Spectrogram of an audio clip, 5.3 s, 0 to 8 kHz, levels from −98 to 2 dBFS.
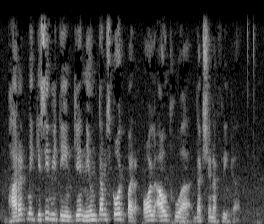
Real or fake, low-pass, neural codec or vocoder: real; 7.2 kHz; none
